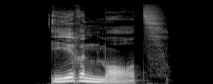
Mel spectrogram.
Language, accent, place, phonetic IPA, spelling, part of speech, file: German, Germany, Berlin, [ˈeːʁənˌmɔʁt͡s], Ehrenmords, noun, De-Ehrenmords.ogg
- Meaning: genitive singular of Ehrenmord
